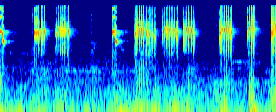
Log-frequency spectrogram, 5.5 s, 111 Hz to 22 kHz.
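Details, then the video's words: Javan white-eye, a Java endemic, in full sharp 'ngebren' drilling song, a rapid run of loud buzzy rattling bursts broken by brief downslurred whistles, with one sharp low click. "SI MUNGIL BERSUARA T4JAM..SANG BURUNG ENDEMIK JAWA YANG MEMUKAU,GACOR NGEBREN BAK BURUNG BESAR"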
